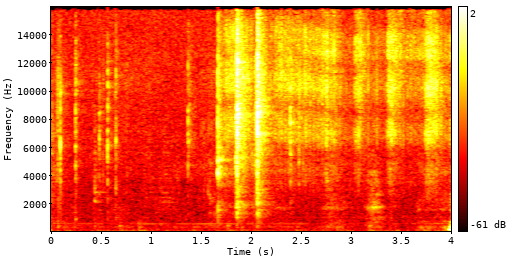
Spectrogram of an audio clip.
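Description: Faint, scattered clicks and scrapes of a metal portion scoop working through ground chicken in a stainless steel mixing bowl.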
